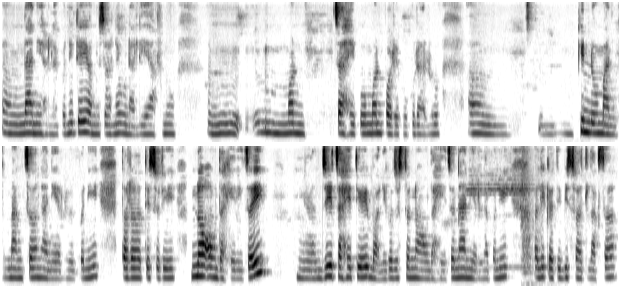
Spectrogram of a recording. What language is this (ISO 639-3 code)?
nep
